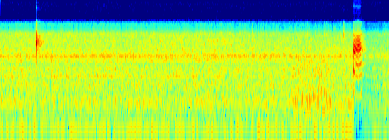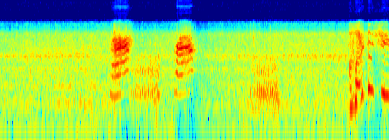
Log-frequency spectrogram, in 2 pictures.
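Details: Kitty, a house cat who tries to kill her own tail roughly every five minutes, recorded on a Sprint Evo phone: scattered sharp cries and strained, yowling meows, clustered in short bursts near the end, over a constant electrical hum.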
